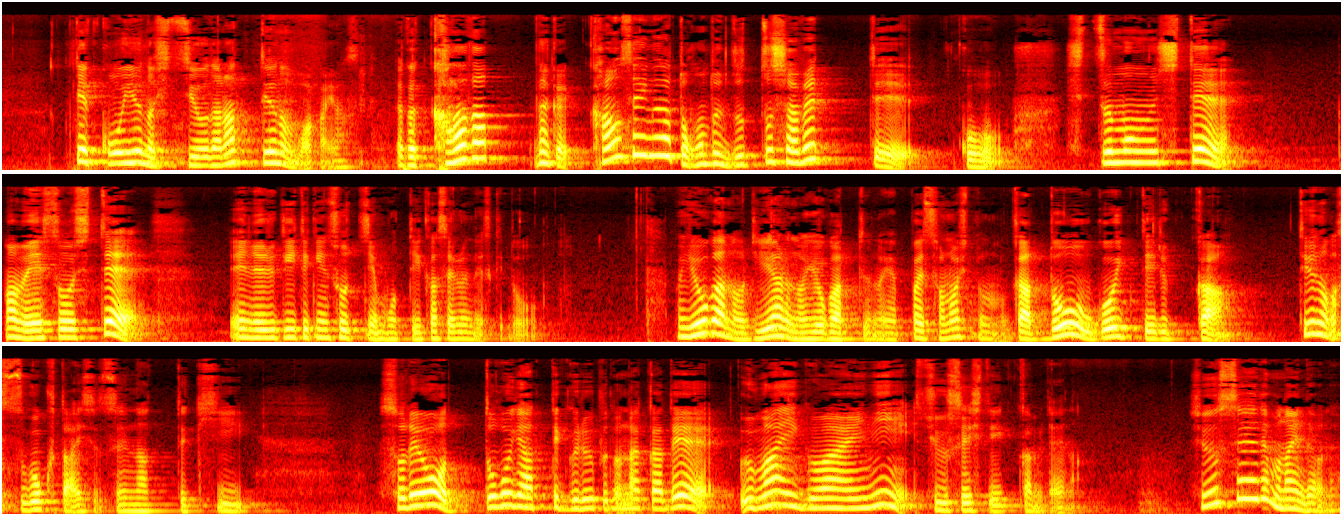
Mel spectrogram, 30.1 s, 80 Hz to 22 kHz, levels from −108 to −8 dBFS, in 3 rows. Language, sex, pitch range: Japanese, female, 160-260 Hz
